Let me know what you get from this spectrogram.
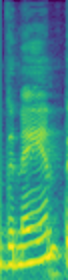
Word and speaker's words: Ghanaian: To a Nigerian Ghanaian, did I say that right? – Yeah.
